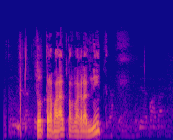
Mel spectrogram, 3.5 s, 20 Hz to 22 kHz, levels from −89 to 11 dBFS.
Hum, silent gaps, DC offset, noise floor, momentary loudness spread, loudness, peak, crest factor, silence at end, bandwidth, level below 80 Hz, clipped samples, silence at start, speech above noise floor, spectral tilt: none; none; under 0.1%; -55 dBFS; 23 LU; -18 LUFS; 0 dBFS; 20 dB; 1.5 s; 9.8 kHz; -62 dBFS; under 0.1%; 0.35 s; 37 dB; -6 dB/octave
